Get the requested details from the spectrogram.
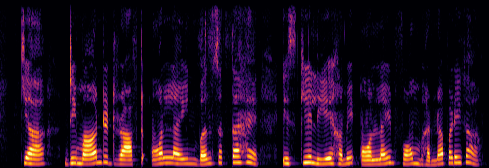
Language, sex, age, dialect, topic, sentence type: Hindi, female, 25-30, Garhwali, banking, question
